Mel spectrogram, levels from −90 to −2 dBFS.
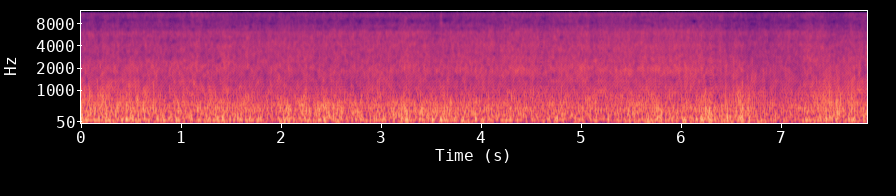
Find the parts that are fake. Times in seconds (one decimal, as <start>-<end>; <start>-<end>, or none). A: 0.0-7.9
